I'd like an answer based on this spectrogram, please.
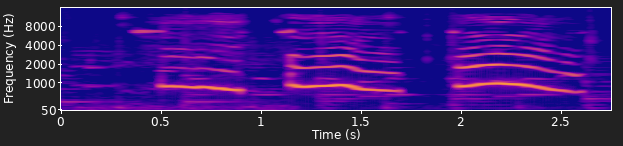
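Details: Dog whining played back from a popular social media reel said to make other dogs come to help a sick dog; three drawn-out, high, slightly falling whines, each under a second, with faint music underneath.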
